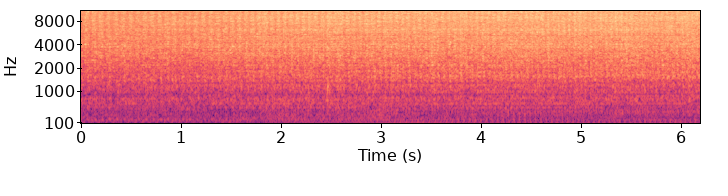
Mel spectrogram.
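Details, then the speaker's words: Circa-1896 model steam engine on live steam from a boiler plant, steam blowing from its dummy piston rod gland. Once water clears the cylinder it chuffs fast and evenly under a steady hiss, no knocks, deliberately at very high speed: runs very well. "And as soon as the water clears from the cylinder, it starts to run, and it runs very well. Time to stop talking for a while, so you can both see and hear the sound of the engine."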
